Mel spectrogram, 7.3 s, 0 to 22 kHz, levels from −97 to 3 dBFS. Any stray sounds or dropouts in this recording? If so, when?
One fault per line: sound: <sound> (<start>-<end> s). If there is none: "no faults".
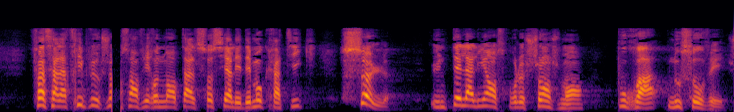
sound: dropout (1.1-1.2 s)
